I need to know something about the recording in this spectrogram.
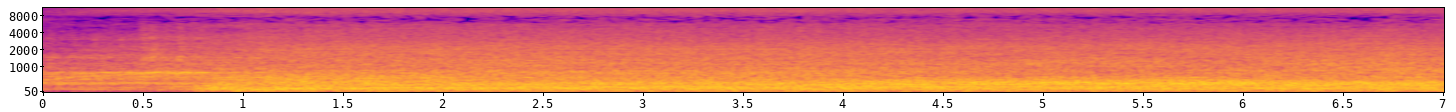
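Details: Dyna-Glo Delux 135,000 BTU diesel/kerosene forced-air heater, first start after unboxing with a freshly filled 10-gallon tank. The burner lights and the fan settles into a steady, even roar with no surging, rattles or sputtering. Normal running.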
